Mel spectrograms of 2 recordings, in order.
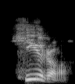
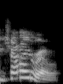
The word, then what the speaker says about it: gyro: like i know it's supposed to be hiro like that's the way you're supposed to say it but i'm gonna say gyro that's how i'm gonna say it wesley well sorry mr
